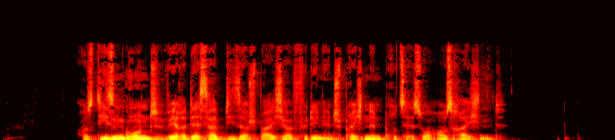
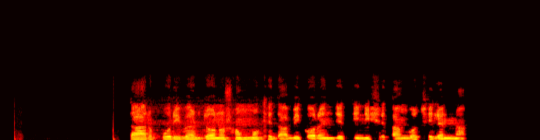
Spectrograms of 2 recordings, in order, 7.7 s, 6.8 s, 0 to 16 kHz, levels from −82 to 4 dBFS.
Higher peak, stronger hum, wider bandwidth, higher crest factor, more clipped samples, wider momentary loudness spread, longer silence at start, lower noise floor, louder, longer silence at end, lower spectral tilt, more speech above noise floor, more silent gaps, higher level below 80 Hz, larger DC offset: first, -2 dBFS vs -8 dBFS; neither; first, 11.5 kHz vs 7.2 kHz; about the same, 20 dB vs 18 dB; neither; first, 13 LU vs 4 LU; second, 1.05 s vs 1.65 s; second, -75 dBFS vs -85 dBFS; first, -21 LUFS vs -24 LUFS; first, 1.4 s vs 0.95 s; second, -5.5 dB/octave vs -7.5 dB/octave; second, 55 dB vs 61 dB; neither; first, -50 dBFS vs -64 dBFS; neither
